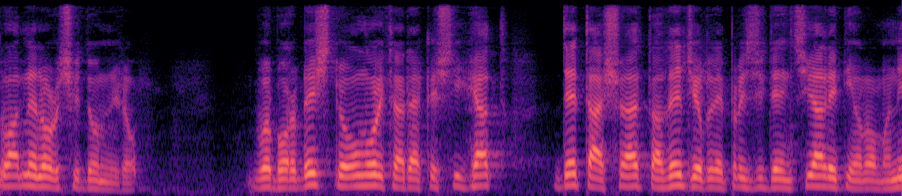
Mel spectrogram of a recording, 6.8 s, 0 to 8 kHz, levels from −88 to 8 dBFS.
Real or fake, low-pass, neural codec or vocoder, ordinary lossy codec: fake; 7.2 kHz; codec, 16 kHz, 1 kbps, FunCodec, trained on LibriTTS, 50 frames a second; none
